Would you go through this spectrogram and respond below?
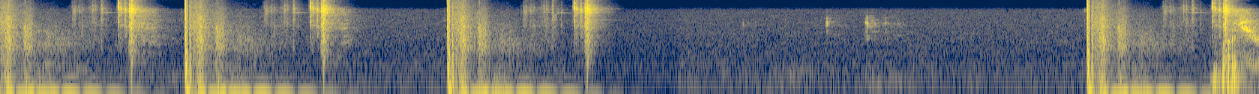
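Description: Bursts of rapid video game gunfire with explosive rounds, several sharp clustered shots in quick strings separated by short quiet gaps, loud and close.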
